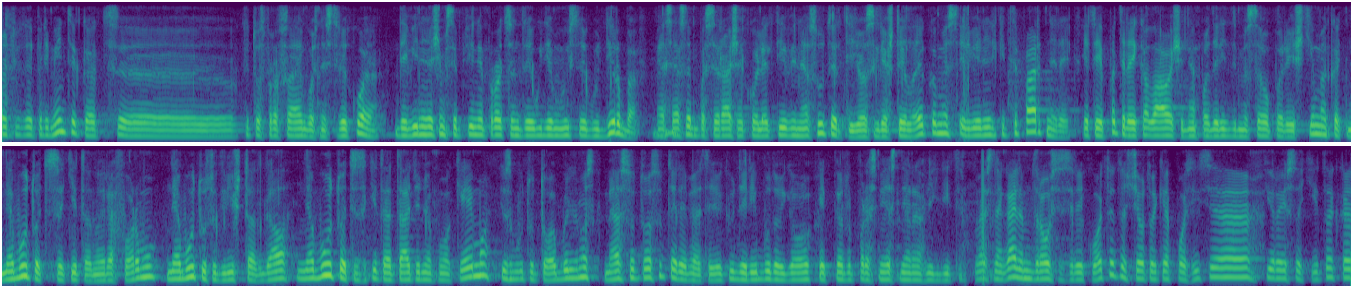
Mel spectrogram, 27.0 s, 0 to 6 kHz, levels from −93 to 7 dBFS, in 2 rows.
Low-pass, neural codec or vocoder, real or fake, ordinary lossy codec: 5.4 kHz; none; real; AAC, 48 kbps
